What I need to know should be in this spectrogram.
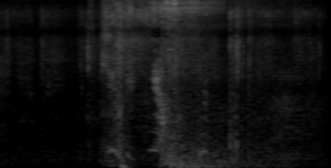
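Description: Blades clash and strike in a fight.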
